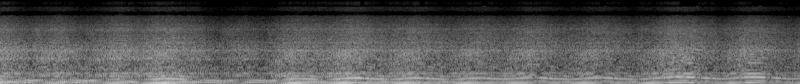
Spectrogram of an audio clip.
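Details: 2018 KTM Duke 250 left dead one year, first cold start after charging and reinstalling battery: catches and holds a steady idle, smooth blips rising and falling, no knocks; running fine.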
